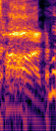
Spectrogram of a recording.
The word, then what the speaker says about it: Han: It's Han. – Like, it's like, it's like hand, but without the D.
